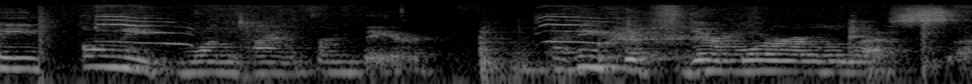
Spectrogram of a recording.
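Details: Bottle-fed foster kittens, Kitten Rescue, Los Angeles: several loud, high-pitched mews with sharply bending pitch, arriving in quick bursts, alongside a person's lower speaking voice in a small room.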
